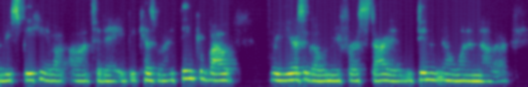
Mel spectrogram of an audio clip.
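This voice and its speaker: Somewhat breathy, this woman's voice sits at a fairly low pitch and moves at a moderate pace. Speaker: co-host of a positive psychology talk. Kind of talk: guided meditation; casual chat. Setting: video call. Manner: not usually soft-spoken. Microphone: too quiet.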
